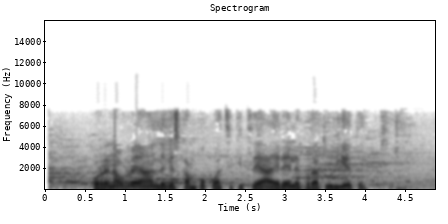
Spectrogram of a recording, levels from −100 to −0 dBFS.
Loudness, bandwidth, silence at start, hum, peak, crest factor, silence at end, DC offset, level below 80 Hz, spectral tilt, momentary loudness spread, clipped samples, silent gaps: -13 LUFS; 7.8 kHz; 0.05 s; none; 0 dBFS; 14 dB; 0.35 s; under 0.1%; -56 dBFS; -7 dB/octave; 14 LU; under 0.1%; none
